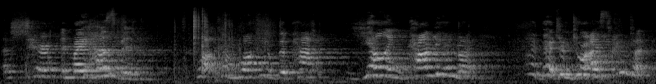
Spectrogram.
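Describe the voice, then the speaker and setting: A woman's voice: extremely high pitch, lively intonation, brisk, sharp tone, heavily acted. A woman acting a distraught, defiant mother committed to an asylum, in a theatrical, emphatic stage manner. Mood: distressed, pleading. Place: auditorium stage, recorded from far off. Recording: echoey stage, far mic, faint hiss.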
